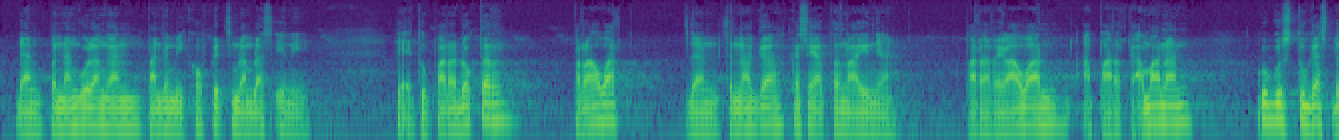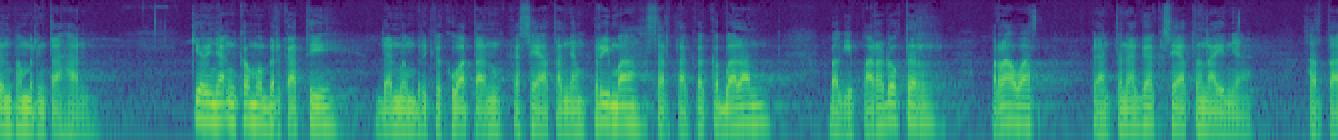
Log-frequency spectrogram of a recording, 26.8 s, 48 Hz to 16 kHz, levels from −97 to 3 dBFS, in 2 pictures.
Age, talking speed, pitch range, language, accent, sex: 50-69, 90 wpm, 80-100 Hz, Indonesian, native, male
